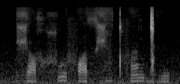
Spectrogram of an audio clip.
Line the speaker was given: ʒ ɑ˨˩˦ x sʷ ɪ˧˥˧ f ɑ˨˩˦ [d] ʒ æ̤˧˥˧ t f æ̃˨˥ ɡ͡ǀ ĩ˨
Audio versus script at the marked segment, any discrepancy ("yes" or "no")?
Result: yes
